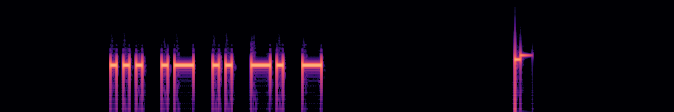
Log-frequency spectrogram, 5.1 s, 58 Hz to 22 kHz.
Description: Morse code, heard as a keyed tone, about 25 wpm, 700 Hz. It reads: SAINT
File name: 5 Letter Words - First 3 Letters Given - 25wpm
